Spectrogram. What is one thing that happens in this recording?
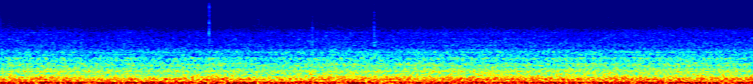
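A car's engine hums steadily as it drives.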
